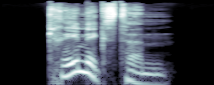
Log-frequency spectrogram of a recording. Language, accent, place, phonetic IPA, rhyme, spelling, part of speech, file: German, Germany, Berlin, [ˈkʁɛːmɪkstəm], -ɛːmɪkstəm, crèmigstem, adjective, De-crèmigstem.ogg
- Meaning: strong dative masculine/neuter singular superlative degree of crèmig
